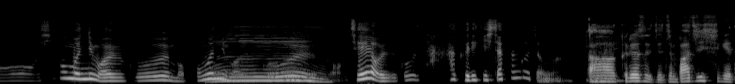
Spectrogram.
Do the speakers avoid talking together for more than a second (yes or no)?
no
